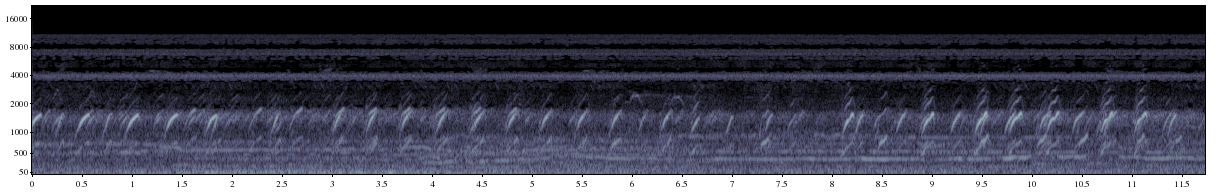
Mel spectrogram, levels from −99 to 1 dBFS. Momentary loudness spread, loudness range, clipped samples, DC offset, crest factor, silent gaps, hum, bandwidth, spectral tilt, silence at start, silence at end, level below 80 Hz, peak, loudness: 8 LU; 5 LU; under 0.1%; under 0.1%; 20 dB; none; none; 11.5 kHz; -3.5 dB/octave; 0 s; 0 s; -54 dBFS; -24 dBFS; -42 LUFS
